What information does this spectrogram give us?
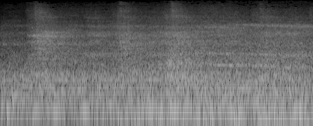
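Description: A train arrives at an empty station platform, a loud continuous rumble and roar of rail cars with steady hiss, unchanging in level throughout and with no voices.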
